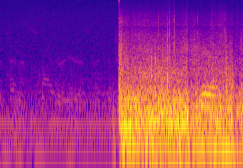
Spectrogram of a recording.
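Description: A faint low hum, then a little over a second in an abrupt jump to loud, steady rushing noise with voices in it, typical of a cut in camcorder tape to a noisier outdoor shot.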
